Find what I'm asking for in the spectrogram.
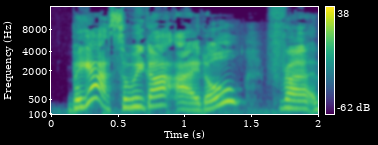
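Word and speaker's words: (G)I-DLE: As we learned last week, they're actually pronounced Idol, spelled G-Idol.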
